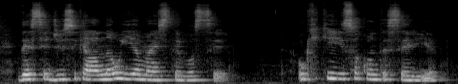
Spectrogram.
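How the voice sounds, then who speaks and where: A woman with a fairly high voice keeps her intonation fairly even, while room reverberation and clear background noise are audible. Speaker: motivational speaker. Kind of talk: livestream talk.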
